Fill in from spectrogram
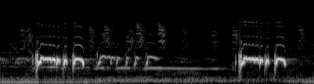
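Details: Local zebra dove singing steadily in the split-voice 'pecah' style, meant to prompt quiet or reluctant birds to sing: two short phrases of fast, bubbling coos over a faint low steady hum.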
